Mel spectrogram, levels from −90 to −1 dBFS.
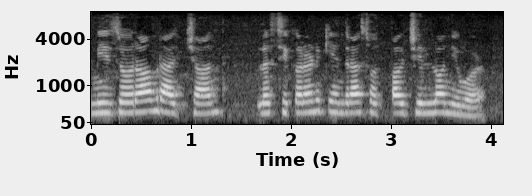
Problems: constant background noise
